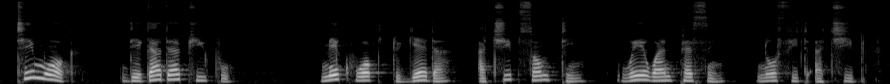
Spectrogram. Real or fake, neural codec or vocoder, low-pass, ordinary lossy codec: real; none; none; none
